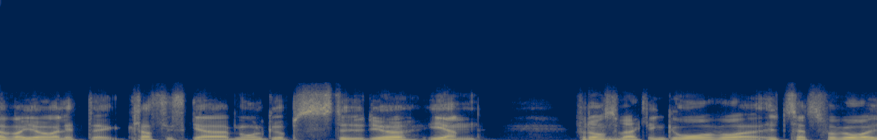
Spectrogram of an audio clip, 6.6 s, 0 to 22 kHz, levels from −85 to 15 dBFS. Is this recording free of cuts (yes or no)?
yes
